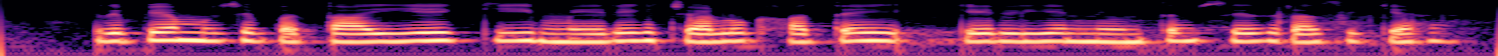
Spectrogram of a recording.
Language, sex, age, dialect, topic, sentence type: Hindi, female, 18-24, Kanauji Braj Bhasha, banking, statement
